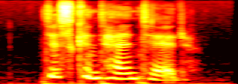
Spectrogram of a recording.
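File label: "discontented", American English; pronunciations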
